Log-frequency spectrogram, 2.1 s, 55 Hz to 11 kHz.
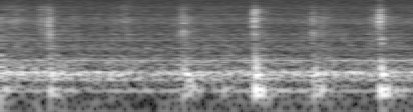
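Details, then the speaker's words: Faint, slightly uneven ticks about three a second over a quiet motor hum on a new Anet ET4+ 3D printer: a gantry wheel dented from sitting too tight on the gantry in shipping, clicking as it rolls. "it's almost like this was way too tight onto the gang tree when they shipped it there's a reason for that because they don't want it to shift of course but the wheel slightly dented as a result where it's been sitting all the time inside the package"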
